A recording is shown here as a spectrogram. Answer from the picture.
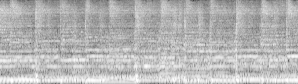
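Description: Live rock band playing an instrumental passage: electric guitar over a drum kit with regular cymbal strokes and sustained low notes, with no singing.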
